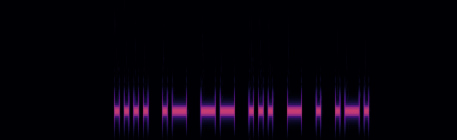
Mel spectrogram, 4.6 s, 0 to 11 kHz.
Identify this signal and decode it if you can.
Morse code, heard as a keyed tone, about 25 wpm, 700 Hz. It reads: HAMSTER
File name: practice / 25wpm / Easy Words with Hints - 25wpm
